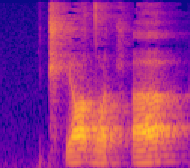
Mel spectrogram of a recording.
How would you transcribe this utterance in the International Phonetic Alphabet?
t͡ʃʼ e dˤ e t͡ʃʼ a

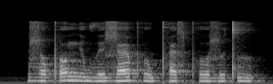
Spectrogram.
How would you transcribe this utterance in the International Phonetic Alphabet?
ɮ ʌ pʼ ʌ ŋ e w ð e ɮ æ pʰ ɤ w pʰ æ s pʰ ɤ ɮ ɯ tʼ ɯ

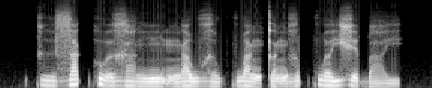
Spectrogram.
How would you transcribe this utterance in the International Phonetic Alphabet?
k ɨ̤˨˩ z a˦˥ k̚ h ṵ˧˨ ə̯ ɣ a̤˨˩ ŋ ɲ ə̰˧˨ m ŋ a˧ w ɣ ə̤˨˩ w k w a˧˩ ŋ t̪ a̰˧˨ ŋ ɣ ə˦˥ p̚ k w ə˨˦ j ɣ ḛ˧˨ ɓ a̤˨˩ j

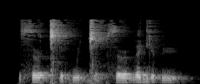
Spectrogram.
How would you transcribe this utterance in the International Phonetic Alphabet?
s ə˞ ǀʰ e k w y ɡ͡ǀ ə˞ p s ə˞ b ɛ ɡʲ ø p y

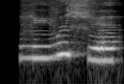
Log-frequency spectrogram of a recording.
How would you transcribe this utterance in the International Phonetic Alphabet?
ɮ y v ɯ ɕ ø ə̯

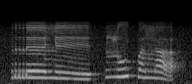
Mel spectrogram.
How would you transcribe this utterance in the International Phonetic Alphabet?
r ɛː ɮ eː | ɮ o p a̤ ɮ a̤

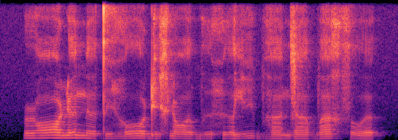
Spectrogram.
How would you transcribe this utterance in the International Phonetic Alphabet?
ɹ ɔː ɳ ɘ n ɘː t̪ i ɦ oː ɖ i x ɳ ɔː ə̯ b ɨː h ɨ ə̯ j i bʱ ɐː n z ɐː b ɐː x θ o ə̯

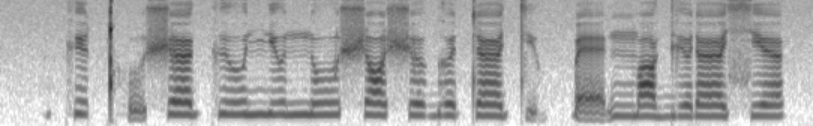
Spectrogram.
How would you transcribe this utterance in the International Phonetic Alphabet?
kʲ ɵ ǃʰ ṵ ʃ œ kʲ u nʲ u n u ʃ ɔ ʃ ɵ ɡ ɵ t œ tʲ ṵ k͡p ɛ̰ ŋ͡m ɒ ɡʲ ɵ ɾ œ sʲ œ

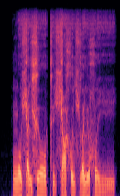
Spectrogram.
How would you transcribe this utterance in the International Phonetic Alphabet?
ŋ o ç ɑ lʲ xʲ oː kʲ ɯ ç ɑ x o lʲ ç u ɐ̯ lʲ u χʷ iː

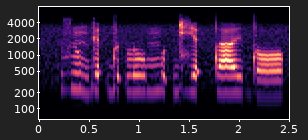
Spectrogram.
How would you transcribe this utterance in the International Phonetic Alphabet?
z ũ˦˨ ɡ ɛ˦ ʔ d ʊ˦ ʔ l o˦ m ʊ˦ ʔ d͡ʑ ɛ˦ ʔ t a˦ ɪ̯ d ɔ˨

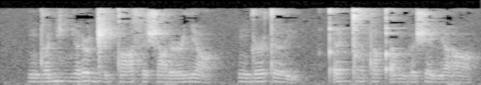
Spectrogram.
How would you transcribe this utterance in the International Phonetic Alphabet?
n d ʌ bʲ ə ʎ ə ɾ ə˞ ɖ͡ʐ i t ɑ s ə ʃ ɑ ɾ ə˞ lʲ ɑ | ŋ ɡ ə˞ t ə i̯ | qʼ i ɡ͡ǀ ʌ t ʌ qʼ ə m b ə ʃ ɛ lʲ ɑ ɾ ɑ

